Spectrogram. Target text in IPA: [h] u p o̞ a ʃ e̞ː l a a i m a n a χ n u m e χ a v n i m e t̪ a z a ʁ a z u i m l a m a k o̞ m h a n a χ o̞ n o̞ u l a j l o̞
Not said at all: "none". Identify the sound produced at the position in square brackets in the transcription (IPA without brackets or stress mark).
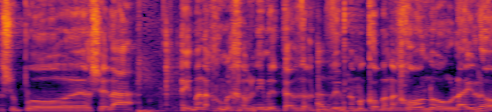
ʃ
